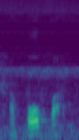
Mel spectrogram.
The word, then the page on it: apopa: Serewen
